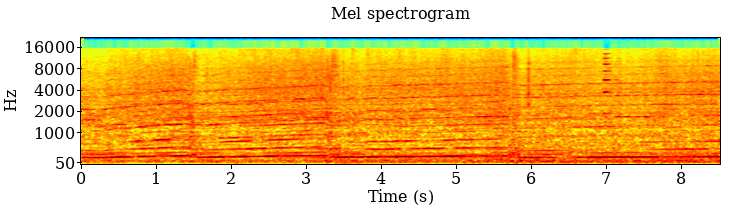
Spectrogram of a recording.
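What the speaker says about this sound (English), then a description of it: "Wonder if I should let it rev to 4th on that straight." A race car engine in a racing video game on the Daytona Road Course climbs steadily through the revs, with several sharp gear shifts dropping the pitch before it winds up again; no one speaks over it.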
